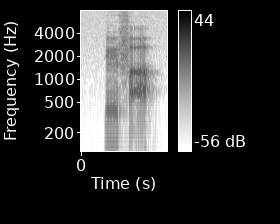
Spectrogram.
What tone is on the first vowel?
high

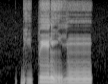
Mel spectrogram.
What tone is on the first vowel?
low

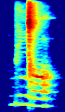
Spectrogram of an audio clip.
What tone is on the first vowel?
high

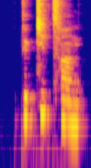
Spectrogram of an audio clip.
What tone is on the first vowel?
low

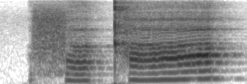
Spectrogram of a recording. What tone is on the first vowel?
low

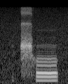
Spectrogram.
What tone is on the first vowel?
high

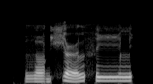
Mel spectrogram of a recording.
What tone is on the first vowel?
low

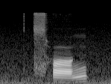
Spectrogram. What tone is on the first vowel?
rising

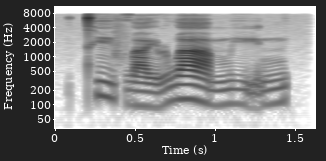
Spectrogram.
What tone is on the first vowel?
falling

